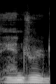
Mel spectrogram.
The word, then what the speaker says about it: Andruw: I think the only other player younger than him to have three RBIs in a World Series game is Andruw Jones, spelled A-N-D-R-U, the Jones from the Braves in the 90s. – Spelled like it sounds.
